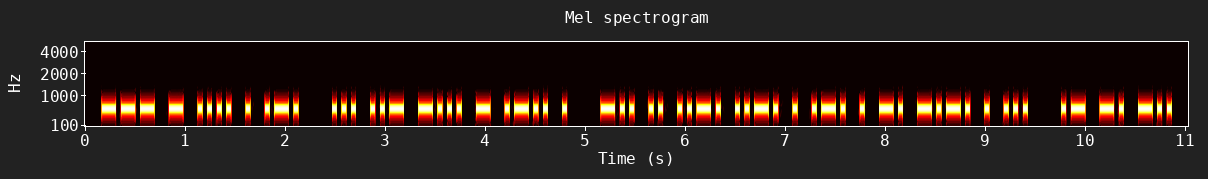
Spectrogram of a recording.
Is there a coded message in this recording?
Yes: Morse code from 0.2 to 10.9 s, heard as a keyed tone, about 25 wpm, 600 Hz. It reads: OTHER SUBTLE DIFFERENCES AND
